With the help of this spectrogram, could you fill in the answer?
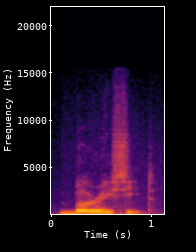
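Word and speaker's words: בְּרֵאשִׁית: The b is almost like a standalone syllable, and then reshit, bereshit.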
